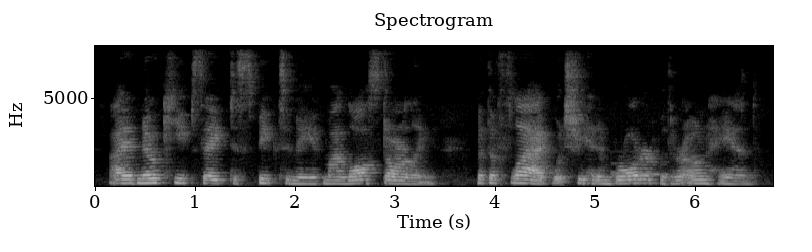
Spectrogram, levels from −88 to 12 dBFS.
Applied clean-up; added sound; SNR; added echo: none; Piano; 13 dB; reverberation time 0.2 s.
